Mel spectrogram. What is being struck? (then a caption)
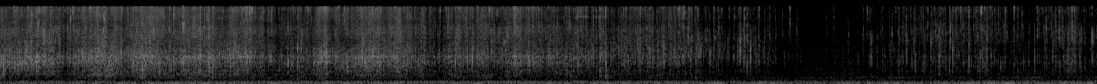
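Ball of tissue paper. A small ball of white tissue paper is squeezed and crushed in the hands, giving a dense, continuous crackle of bright, papery crinkles. The crinkling stays steady for about seven seconds, eases into a quieter, thinner stretch around the eighth second, then picks up again toward the end.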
